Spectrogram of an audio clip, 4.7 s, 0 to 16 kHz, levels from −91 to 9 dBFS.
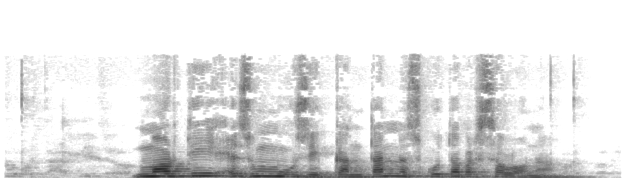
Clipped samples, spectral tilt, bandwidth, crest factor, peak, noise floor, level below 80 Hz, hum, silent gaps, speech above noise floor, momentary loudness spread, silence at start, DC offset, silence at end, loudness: under 0.1%; -6.5 dB/octave; 11.5 kHz; 18 dB; 0 dBFS; -54 dBFS; -58 dBFS; none; none; 37 dB; 13 LU; 1 s; under 0.1%; 0.3 s; -18 LUFS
